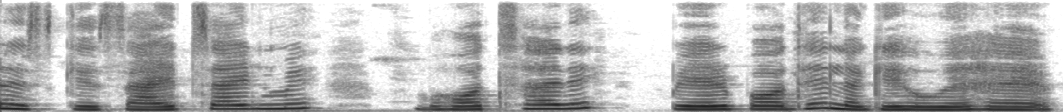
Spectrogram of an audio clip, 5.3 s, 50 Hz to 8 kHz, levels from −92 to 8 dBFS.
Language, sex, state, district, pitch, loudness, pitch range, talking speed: Hindi, female, Jharkhand, Ranchi, 250 Hz, -13 LUFS, 235-295 Hz, 125 wpm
